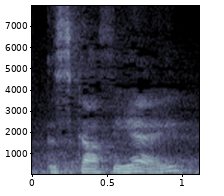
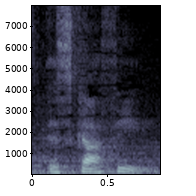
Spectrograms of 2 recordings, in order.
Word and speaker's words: Escoffier: Now the French-American way of pronouncing it would be Auguste Escoffier, and then the traditional is Auguste Escoffier.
